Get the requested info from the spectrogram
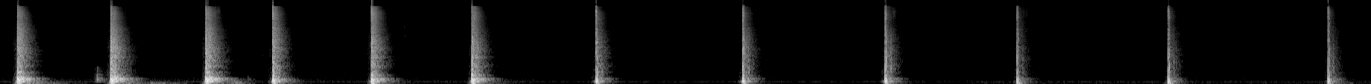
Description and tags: Boxing - Sounds of Block
Sound of block in boxing in several different dynamics.
Thanks a lot and have fun!
Block, Boxing, effect, fight, fighting, fist, fists, gloves, h1, man, mono, punch, SFX, sound, soundeffect, sport, woman, zoom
